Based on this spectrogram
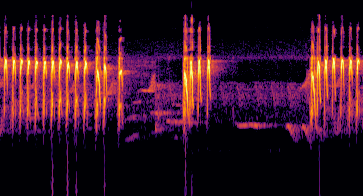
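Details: White-rumped shama singing fiercely in mimicking style, carrying canary, cililin, cungkok and LB kapas phrases: fast regular trills of bright high chirps, a short burst midway, and a final rapid run after a quiet gap.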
